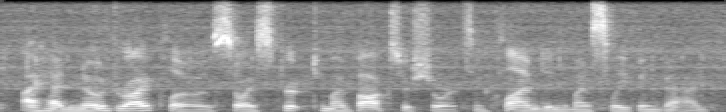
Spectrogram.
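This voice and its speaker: A fairly quick pace and fairly even intonation against noticeable background noise. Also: woman. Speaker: radio host. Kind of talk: reading aloud. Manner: casual.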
